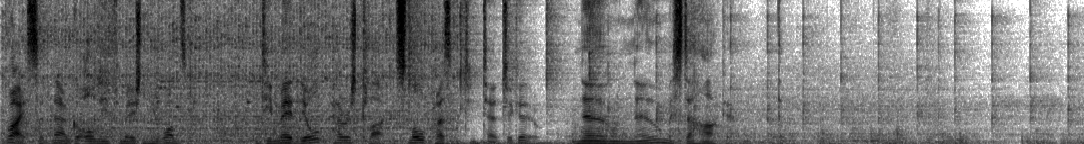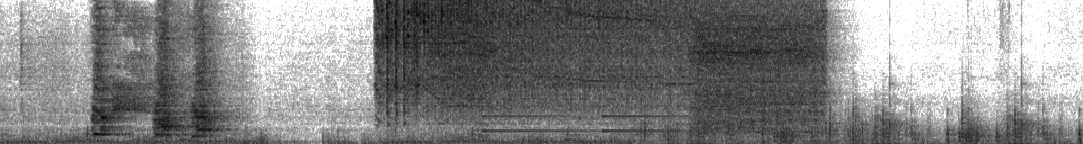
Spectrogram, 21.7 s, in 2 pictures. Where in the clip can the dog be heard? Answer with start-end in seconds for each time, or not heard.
11.8-12.9.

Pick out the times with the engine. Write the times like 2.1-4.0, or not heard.
0.0-4.7, 14.6-19.1.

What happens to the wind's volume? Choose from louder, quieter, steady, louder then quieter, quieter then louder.
steady.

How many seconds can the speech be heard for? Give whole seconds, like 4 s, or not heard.
8 s.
